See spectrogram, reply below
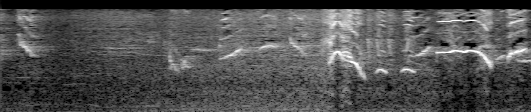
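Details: Oriental magpie-robin song for training young birds: after a quiet start with faint high notes, a burst of sweeping whistles and falling slurs, then a long level whistle and a final upturned note.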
